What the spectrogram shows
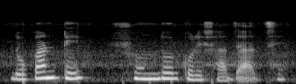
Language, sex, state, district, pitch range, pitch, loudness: Bengali, female, West Bengal, Cooch Behar, 230-275 Hz, 260 Hz, -14 LUFS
